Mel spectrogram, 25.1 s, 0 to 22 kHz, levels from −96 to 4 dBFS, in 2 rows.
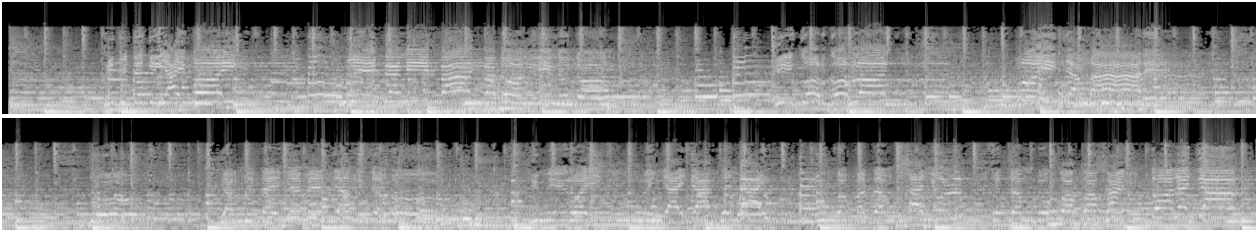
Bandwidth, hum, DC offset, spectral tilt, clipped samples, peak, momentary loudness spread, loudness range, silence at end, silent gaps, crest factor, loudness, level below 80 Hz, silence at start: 11 kHz; none; 0.3%; -4.5 dB/octave; 0.5%; 0 dBFS; 6 LU; 2 LU; 0 s; none; 8 dB; -9 LUFS; -16 dBFS; 0.05 s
